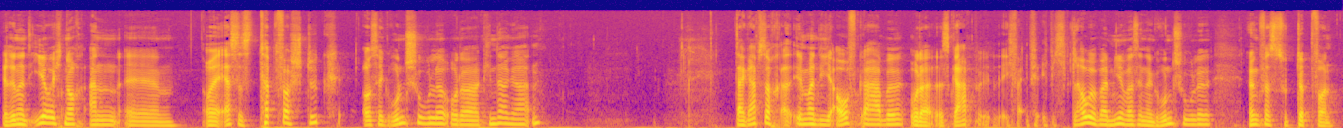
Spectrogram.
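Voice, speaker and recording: Male co-host, casual chat, quick teasing quips, mid-pitched voice. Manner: quick joking interjections. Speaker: podcast co-host.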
